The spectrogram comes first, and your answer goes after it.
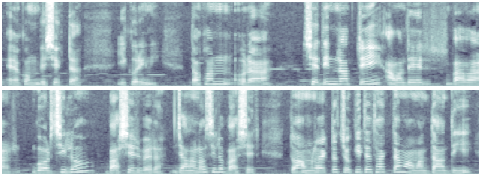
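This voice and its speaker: Creaky-voiced Bangladeshi woman telling her story. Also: mid-range voice. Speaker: interview guest. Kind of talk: personal life story telling.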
